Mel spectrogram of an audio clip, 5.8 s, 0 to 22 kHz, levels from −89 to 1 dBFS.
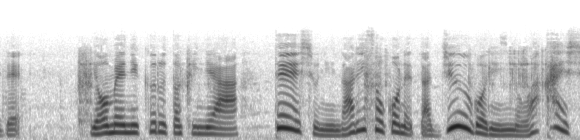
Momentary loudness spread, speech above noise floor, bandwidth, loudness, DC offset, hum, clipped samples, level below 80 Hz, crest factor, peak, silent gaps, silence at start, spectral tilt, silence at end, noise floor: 11 LU; 21 dB; 8.4 kHz; -23 LUFS; under 0.1%; none; under 0.1%; -62 dBFS; 16 dB; -8 dBFS; none; 0 s; -6.5 dB/octave; 0 s; -43 dBFS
